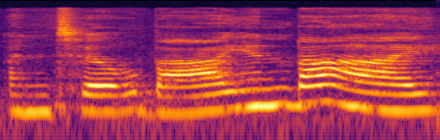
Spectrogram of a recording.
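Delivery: slow, suspenseful storybook pacing; drawn-out anticipatory read; slow build. A narrator's reading.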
